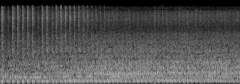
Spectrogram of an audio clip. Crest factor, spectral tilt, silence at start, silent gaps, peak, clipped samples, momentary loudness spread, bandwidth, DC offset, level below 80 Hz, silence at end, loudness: 16 dB; -4 dB/octave; 0 s; none; -8 dBFS; under 0.1%; 1 LU; 17.5 kHz; under 0.1%; -52 dBFS; 0 s; -23 LUFS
